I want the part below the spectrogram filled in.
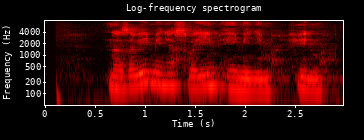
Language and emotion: Russian, neutral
